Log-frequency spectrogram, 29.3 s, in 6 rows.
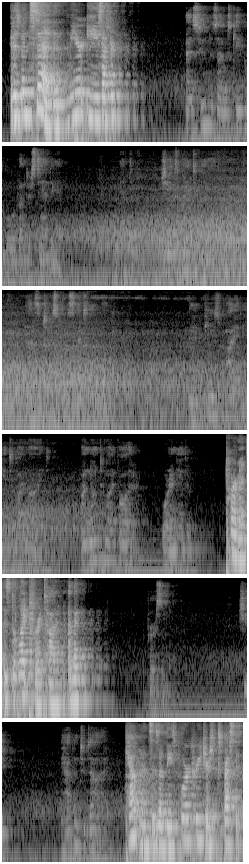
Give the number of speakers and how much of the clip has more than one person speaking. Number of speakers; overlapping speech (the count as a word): two, no overlap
